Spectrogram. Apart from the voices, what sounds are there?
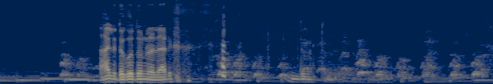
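dogs barking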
